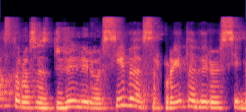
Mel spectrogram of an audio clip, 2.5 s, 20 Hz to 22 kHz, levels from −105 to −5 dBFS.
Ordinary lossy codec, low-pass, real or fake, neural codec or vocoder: Opus, 16 kbps; 10.8 kHz; fake; codec, 44.1 kHz, 7.8 kbps, DAC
